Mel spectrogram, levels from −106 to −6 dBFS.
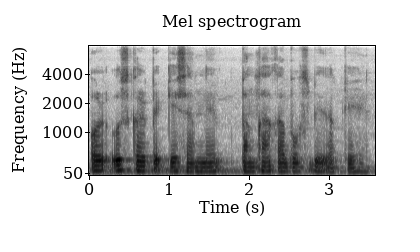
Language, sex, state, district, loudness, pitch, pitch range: Hindi, male, Arunachal Pradesh, Lower Dibang Valley, -19 LUFS, 100 Hz, 95-110 Hz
